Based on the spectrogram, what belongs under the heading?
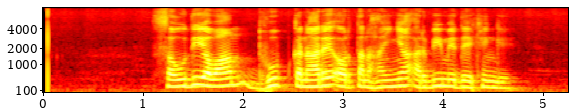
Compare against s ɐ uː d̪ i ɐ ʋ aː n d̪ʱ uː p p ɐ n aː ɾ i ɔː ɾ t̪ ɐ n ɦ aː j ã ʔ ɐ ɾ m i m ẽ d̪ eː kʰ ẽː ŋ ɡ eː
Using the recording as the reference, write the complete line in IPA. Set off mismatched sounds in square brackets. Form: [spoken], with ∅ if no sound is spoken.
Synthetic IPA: s ɐ uː d̪ i ɐ ʋ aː [m] d̪ʱ uː p [k] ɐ n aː ɾ [e] ɔː ɾ t̪ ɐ n ɦ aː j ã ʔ ɐ ɾ [b] i m ẽ d̪ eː kʰ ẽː ŋ ɡ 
